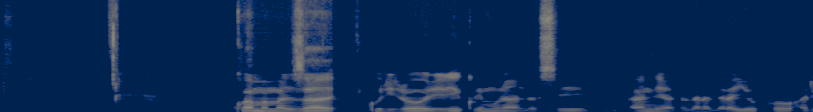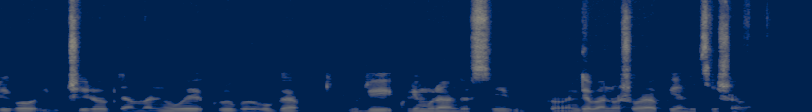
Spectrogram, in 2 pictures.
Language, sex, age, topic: Kinyarwanda, male, 25-35, finance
